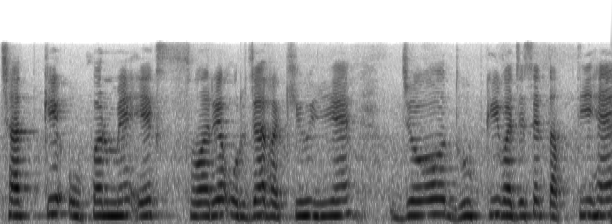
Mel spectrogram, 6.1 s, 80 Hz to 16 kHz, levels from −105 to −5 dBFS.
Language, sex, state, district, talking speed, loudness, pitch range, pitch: Hindi, female, Maharashtra, Gondia, 185 wpm, -18 LUFS, 220-235 Hz, 225 Hz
